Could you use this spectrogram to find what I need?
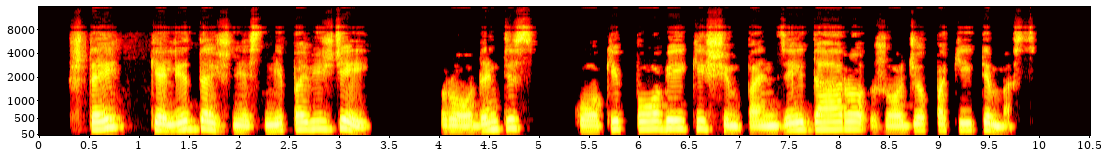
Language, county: Lithuanian, Telšiai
